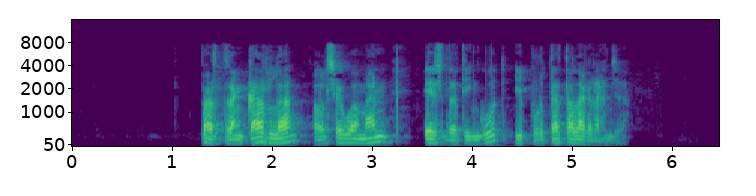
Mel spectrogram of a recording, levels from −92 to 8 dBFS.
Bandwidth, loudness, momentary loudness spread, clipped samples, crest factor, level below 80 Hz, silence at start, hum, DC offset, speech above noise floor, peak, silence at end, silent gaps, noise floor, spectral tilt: 8.2 kHz; -19 LUFS; 12 LU; under 0.1%; 20 dB; -56 dBFS; 1.3 s; none; under 0.1%; 66 dB; -2 dBFS; 0.95 s; none; -85 dBFS; -5.5 dB/octave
